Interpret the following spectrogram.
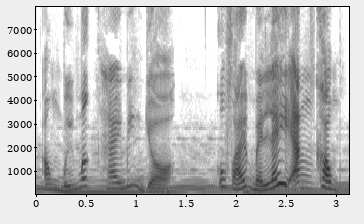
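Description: A woman voicing a greedy, stingy old male landlord in a cartoon, gruff and bossy. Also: high-pitched, sing-song, normal speed. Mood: scolding. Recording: studio voice with loud music.

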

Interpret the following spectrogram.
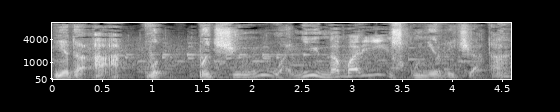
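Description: An actor playing a brash, sceptical sailor in a radio play, heckling in a blunt, colloquial way. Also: male voice, medium pitch, wildly swooping pitch, measured pace, over music. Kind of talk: Russian radio play acting.

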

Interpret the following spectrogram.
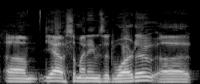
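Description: A man talks quickly in a friendly, reflective way. His voice sits at a middle pitch and sounds dry and close. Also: fairly even intonation, darkish tone, dry recording. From Brazil. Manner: friendly, reflective, many ums. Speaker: discussion participant.

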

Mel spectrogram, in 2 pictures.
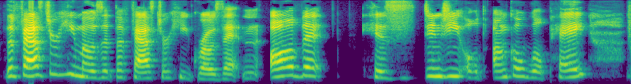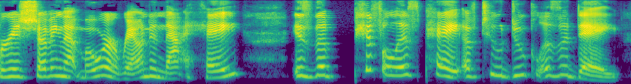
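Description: A woman with a high, bright voice reads a picture book to children. Her delivery swings widely up and down, with theatrical stress on key words. She drops into casual, chatty asides between the verses. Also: expressive, measured pace. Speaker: storyteller reading a picture book aloud. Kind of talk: expressive children's read-aloud with casual asides. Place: small room at home.

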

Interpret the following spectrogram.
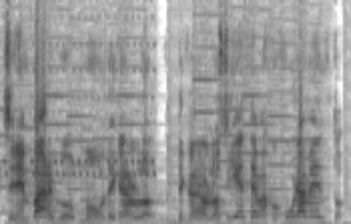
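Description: A man's voice: high-pitched, expressive, a little fast, music in the background. A man voicing an earnest young defense lawyer in a video game, hesitant but insistent. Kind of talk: video game courtroom dialogue dubbing.

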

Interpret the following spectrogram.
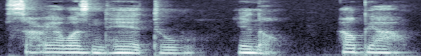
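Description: A woman's voice: low-pitched, expressive, moderate pace. A woman voicing a tough, streetwise young newsboy leader in an audiobook story, slangy, emphatic and protective. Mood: reassuring.

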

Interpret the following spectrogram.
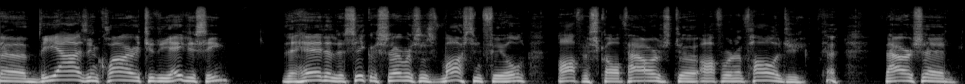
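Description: A man's voice: a little high, darkish tone. Sarcastic man reading and commenting. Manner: reads text aloud, then adds sarcastic asides and chuckles. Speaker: commentator reading a news article. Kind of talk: casual commentary on a read-aloud article.

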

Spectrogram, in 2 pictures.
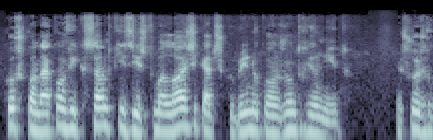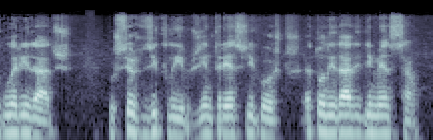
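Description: A man with a European Portuguese accent giving a university lecture over a video call. He reads from notes in a measured way and lists items in short phrases. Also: medium pitch, steady tone, a little mellow, breathy edge. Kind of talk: academic lecture read from notes. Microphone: video call webcam.

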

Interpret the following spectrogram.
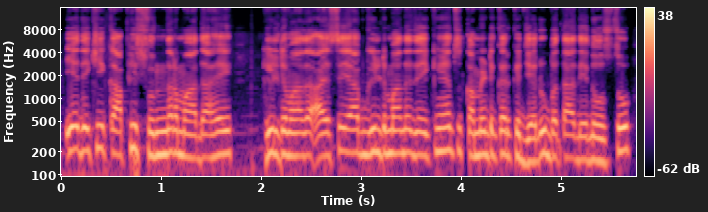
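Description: A man's voice: high voice, fairly even intonation, fairly quick, a little mellow, no echo, faint music behind. A man narrating a casual farm vlog, informally addressing viewers as friends. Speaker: farm video channel host. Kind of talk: casual vlog narration, showing livestock for sale.

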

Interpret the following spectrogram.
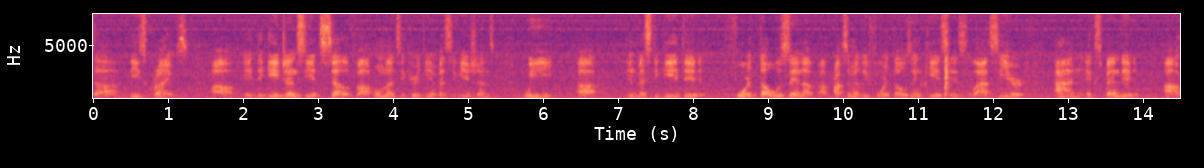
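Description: A middle-aged man answering radio interview questions as a guest agent, halting and repeating words as he explains. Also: medium pitch. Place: small radio studio. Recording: distant mic, clear room hum.

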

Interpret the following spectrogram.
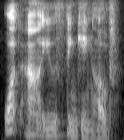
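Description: A man voicing a touchy, easily offended storybook mouse, with a creaky voice and a severe, drawn-out delivery. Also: medium pitch, wildly swooping pitch, sharp tone, pitched above the performer's own voice, heavily acted. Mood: huffy, severe.

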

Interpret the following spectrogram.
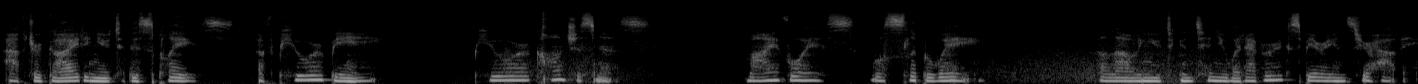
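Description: Female meditation guide: low, very breathy, soothing, slow delivery with long pauses. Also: steady tone, a little hiss or hum. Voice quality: breathy, soft, half-whispered. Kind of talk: guided meditation, soft hypnotic narration.

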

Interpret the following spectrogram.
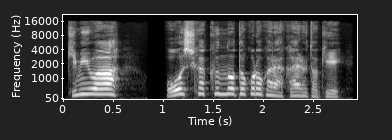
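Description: A man voicing a shrewd, authoritative police inspector who gives brisk orders in a mystery audiobook. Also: extremely high pitch, expressive, voice pushed up. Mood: probing. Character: shrewd, commanding middle-aged male police inspector. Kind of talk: dramatized mystery audiobook reading.

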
